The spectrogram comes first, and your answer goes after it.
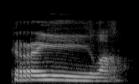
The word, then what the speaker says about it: крила: і записуємо перевірне слово крила крилаті перевірне слово крила якщо крилаті то наголос на крилаті наголос на а крила наголос на и у корені слова стає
